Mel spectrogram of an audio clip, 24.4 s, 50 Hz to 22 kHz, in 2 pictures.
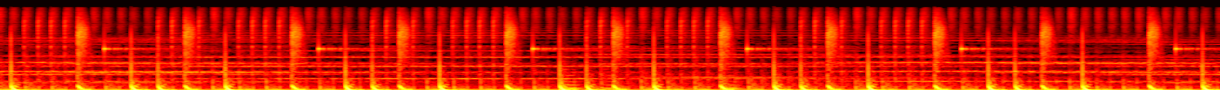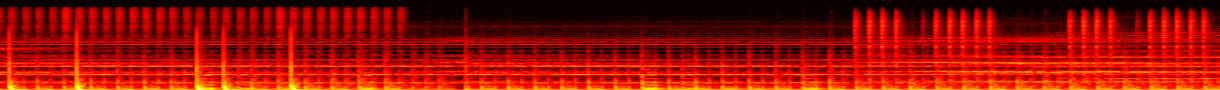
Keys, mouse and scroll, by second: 1.8-6.1 drag, 7.1 click, 7.3 right click, 8.0 click, 15.0 click, 15.7 ctrl+a, 19.0-24.4 drag.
